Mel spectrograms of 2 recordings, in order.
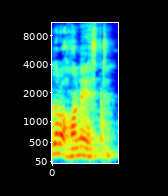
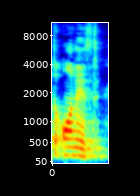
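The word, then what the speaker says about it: honest: plus ভাল এই পরে ভাল আছে এবং এই উচ্চারণটা হচ্ছে না আমরা কি দিব আওয়ার এরপরে হনেস্ট এটা হনেস্ট নাকি অনেস্ট এইযে দেখ এই এর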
